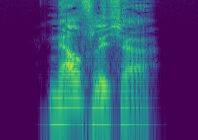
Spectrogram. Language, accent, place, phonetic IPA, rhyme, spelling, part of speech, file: German, Germany, Berlin, [ˈnɛʁflɪçɐ], -ɛʁflɪçɐ, nervlicher, adjective, De-nervlicher.ogg
- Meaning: inflection of nervlich: 1. strong/mixed nominative masculine singular 2. strong genitive/dative feminine singular 3. strong genitive plural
